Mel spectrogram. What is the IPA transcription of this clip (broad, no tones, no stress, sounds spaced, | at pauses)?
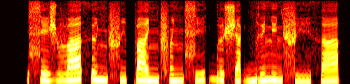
s e ʒ β a θ ɵ ɲ f i p a ɲ f ɐ̃ ɲ s e̤ ɡ͡b ɵ ʃ a ɡ͡b ɨ lʲ ɨ lʲ f e̤ θ a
